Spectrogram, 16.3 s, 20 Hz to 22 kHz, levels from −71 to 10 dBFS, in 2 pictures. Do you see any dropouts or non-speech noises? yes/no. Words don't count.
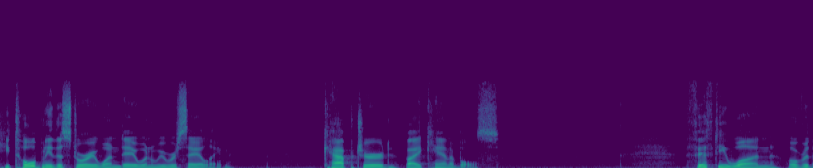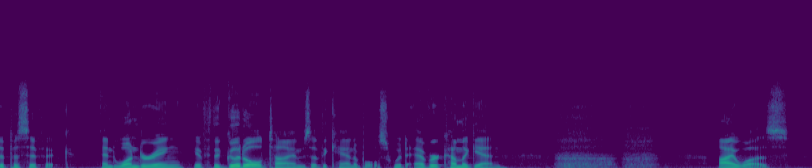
yes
